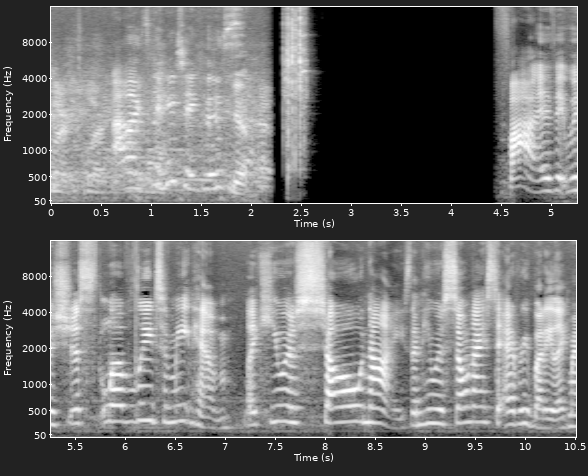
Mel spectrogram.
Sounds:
speech, inside a large room or hall

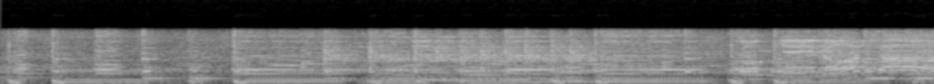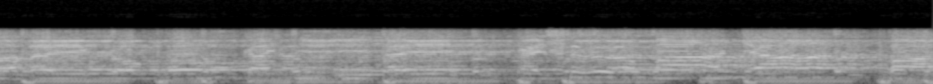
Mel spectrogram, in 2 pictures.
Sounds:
music, male singing

